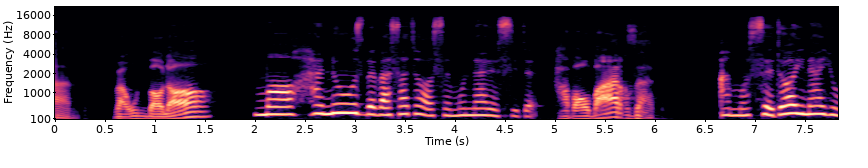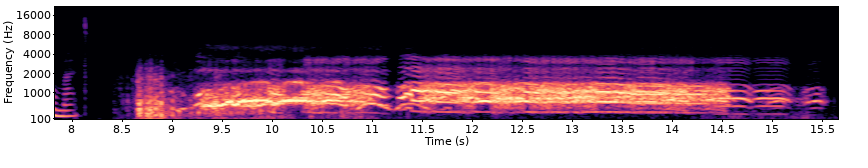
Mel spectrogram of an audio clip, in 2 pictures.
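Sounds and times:
speech: 0.0 - 8.2
girl screaming: 9.2 - 15.6.

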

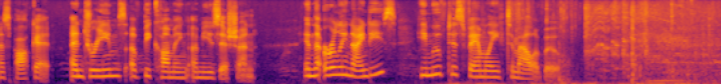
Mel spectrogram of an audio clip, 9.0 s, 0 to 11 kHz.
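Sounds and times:
speech: 0.0 - 7.2
car engine cranking and idling: 6.7 - 8.9.

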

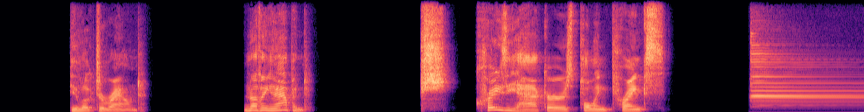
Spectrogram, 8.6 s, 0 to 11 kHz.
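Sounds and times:
speech: 0.7 - 1.5, 2.4 - 3.2, 4.2 - 6.7, 7.5 - 7.8
loud bell strike with bright metallic tone: 7.5 - 8.6.

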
